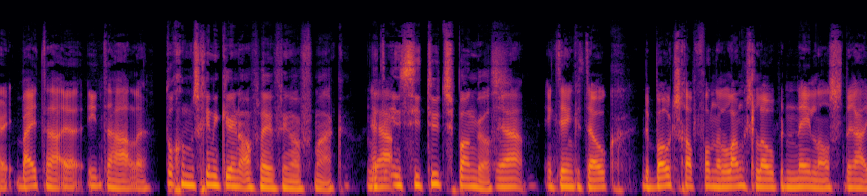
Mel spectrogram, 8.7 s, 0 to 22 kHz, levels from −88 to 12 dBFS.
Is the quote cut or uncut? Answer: cut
